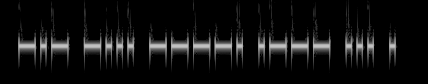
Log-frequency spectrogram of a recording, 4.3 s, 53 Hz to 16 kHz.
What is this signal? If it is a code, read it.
Morse code, heard as a keyed tone, about 22 wpm, 700 Hz. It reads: KB9JSE
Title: USA Callsign DE Callsign 22wpm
